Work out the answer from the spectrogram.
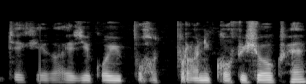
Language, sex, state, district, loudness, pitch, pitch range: Hindi, male, Uttar Pradesh, Jyotiba Phule Nagar, -18 LUFS, 100 Hz, 100-105 Hz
